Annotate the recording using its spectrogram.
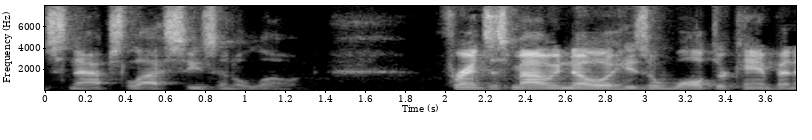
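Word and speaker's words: Mauigoa: Francis Maui Noah, he has 26 career starts.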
